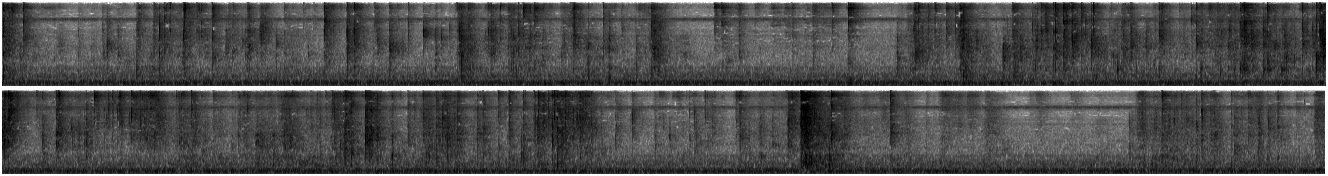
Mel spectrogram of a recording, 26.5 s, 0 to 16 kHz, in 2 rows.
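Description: Plastic Oreo biscuit wrappers crinkling and rustling as the packets are opened and the biscuits pulled out, in irregular crackles with one louder crackle about 21 seconds in.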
